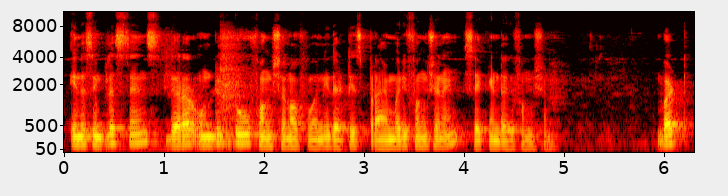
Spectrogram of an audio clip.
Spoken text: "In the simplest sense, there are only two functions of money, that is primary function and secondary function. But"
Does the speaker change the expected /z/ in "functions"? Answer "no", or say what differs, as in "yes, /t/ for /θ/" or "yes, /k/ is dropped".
yes, /z/ is dropped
